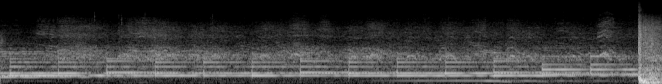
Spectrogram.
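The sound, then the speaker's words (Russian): A flock of crows caws over and over in a dense, overlapping chorus, harsh calls repeating in quick succession above a steady droning background, with no one speaking. “Каркала стая, как будто в насмешку над этим исходом сражений стандартным.”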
